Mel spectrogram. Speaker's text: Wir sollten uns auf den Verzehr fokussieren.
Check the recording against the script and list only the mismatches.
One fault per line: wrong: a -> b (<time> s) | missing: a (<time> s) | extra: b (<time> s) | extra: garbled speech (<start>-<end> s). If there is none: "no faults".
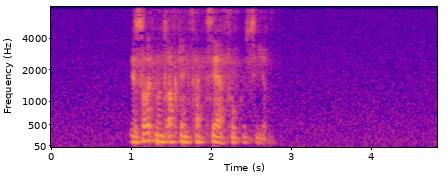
no faults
